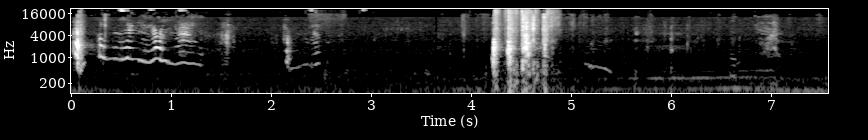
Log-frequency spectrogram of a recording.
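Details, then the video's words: A fox fighting in 2021 gives high, wavering whines and a brief harsh chattering burst of gekkering. "Fox Funny Sounds"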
